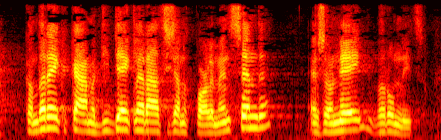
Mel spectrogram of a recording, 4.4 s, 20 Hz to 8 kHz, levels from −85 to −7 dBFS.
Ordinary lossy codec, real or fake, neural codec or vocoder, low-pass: none; real; none; 7.2 kHz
